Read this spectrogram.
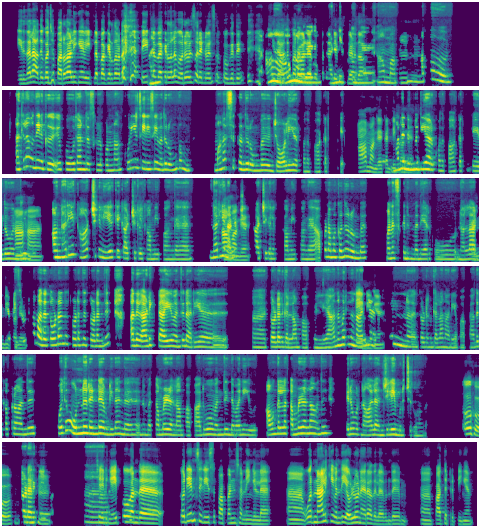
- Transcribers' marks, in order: in English: "அஞ்சி"; laughing while speaking: "வீட்ல பாார்கறதெல்லாம் ஒரு வருஷம், ரெண்டு … எபிசோடு தான். ம்ஹ்ம்"; static; other background noise; other noise; in English: "எபிசோடு"; in English: "கொரியன் சீரிஸே"; in English: "ஜாலியா"; tapping; distorted speech; in English: "அடிக்ட்"; drawn out: "நிறைய"; unintelligible speech; drawn out: "ஆ"
- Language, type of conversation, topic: Tamil, podcast, நீண்ட தொடரை தொடர்ந்து பார்த்தால் உங்கள் மனநிலை எப்படி மாறுகிறது?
